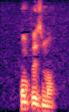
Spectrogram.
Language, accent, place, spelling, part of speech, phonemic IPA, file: French, France, Lyon, pompeusement, adverb, /pɔ̃.pøz.mɑ̃/, LL-Q150 (fra)-pompeusement.wav
- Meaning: pompously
